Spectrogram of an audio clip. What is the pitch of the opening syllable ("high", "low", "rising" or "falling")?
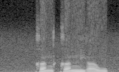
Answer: low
